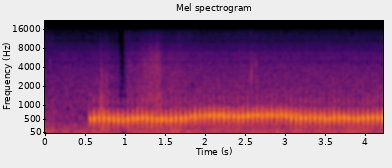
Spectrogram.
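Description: Sonified recording of comet 67P/Churyumov–Gerasimenko's magnetic oscillations from the Rosetta spacecraft: a rapid, even train of mid-pitched popping pulses, like a woodpecker, starting about half a second in.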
